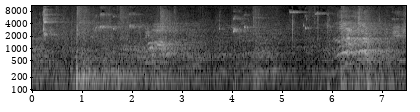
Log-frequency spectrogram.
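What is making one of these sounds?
Shoes squeak sharply on a hard court in a large echoing hall.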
